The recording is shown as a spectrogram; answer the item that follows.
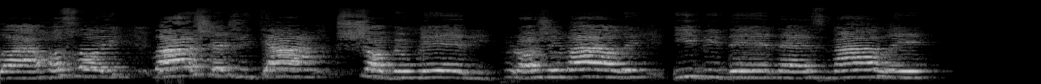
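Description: Two children singing a Ukrainian Christmas carol (koliadka), the last note held and stopping about nine and a half seconds in.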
